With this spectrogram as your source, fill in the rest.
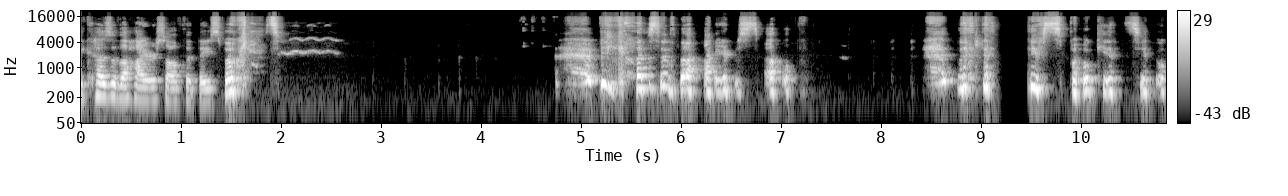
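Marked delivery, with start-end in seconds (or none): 1.2-10.9 talking through helpless laughter, pitched up. Giving a reading to a viewer and struggling to explain it, laughing while talking. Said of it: "I'm sorry I'm laughing so hard".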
